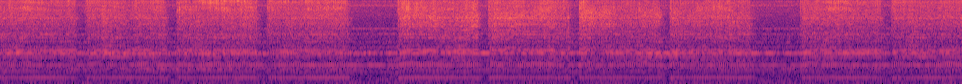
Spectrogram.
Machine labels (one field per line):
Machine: slide rail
